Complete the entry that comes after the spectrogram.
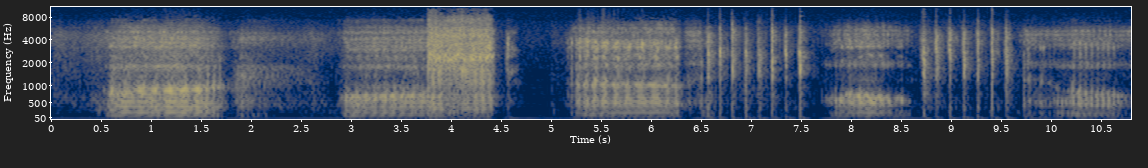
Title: La Grande Vadrouille 1966 ( scène des ronflements )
